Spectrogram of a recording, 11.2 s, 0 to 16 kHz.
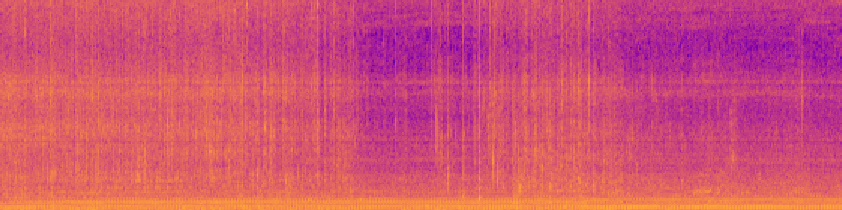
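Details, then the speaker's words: Detroit 3-53 two-stroke diesel padfoot roller left in the elements for years: steady gush of water pouring from the side-mounted sump plug before oil follows; water flooded the engine. "you can already see it's got water coming out of the sunm plug I'm going to try not to get covered but it's going to be a fair bit of water coming out that's a lot of water"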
